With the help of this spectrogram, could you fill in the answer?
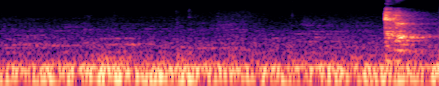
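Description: A sudden, sharp sneeze bursts out near the end, a quick explosive puff of air followed by a brief second gust, over a steady low background rumble.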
